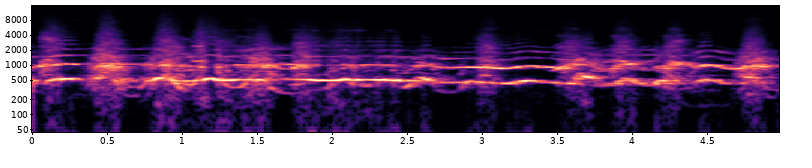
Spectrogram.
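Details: Miniature Pinscher and Chihuahua mix howls at sirens from Grand Theft Auto: a loud, sustained, steady-pitched howl with slight wavering, punctuated by quick yipping pulses, continuous throughout.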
